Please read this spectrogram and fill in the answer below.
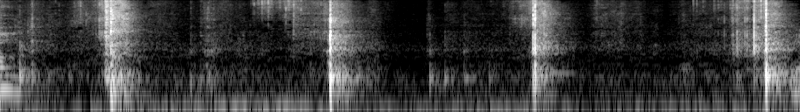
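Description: Cardboard parcel being torn open by hand, its thread-reinforced tape giving way in four short rips about a second apart.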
